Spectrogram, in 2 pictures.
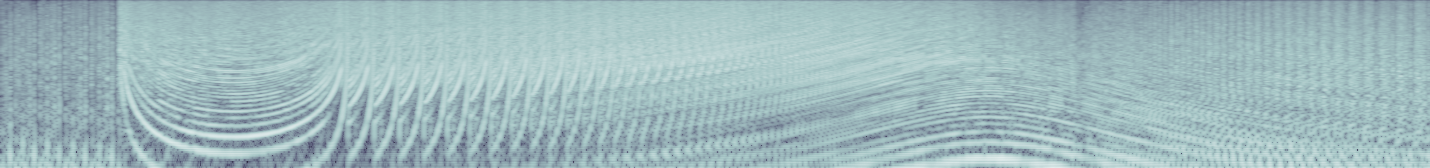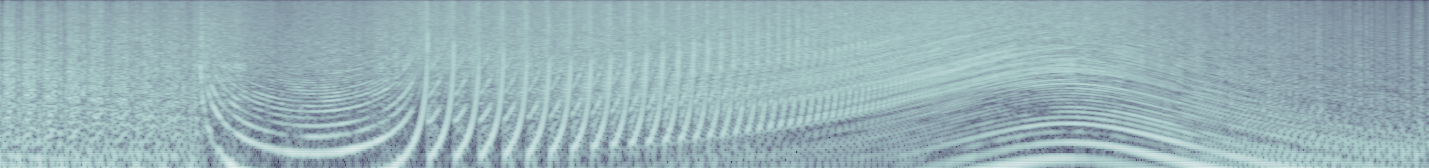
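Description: Samsung phone startup and shutdown jingles run through heavy distorting audio effects. The loud, dense sound keeps swooping down and up in pitch, about every five to six seconds.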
